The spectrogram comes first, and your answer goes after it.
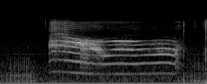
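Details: F2 Savannah cat, a 9-month-old female once half feral, crying for attention indoors: a single loud, steady, drawn-out meow over a second long with strong harmonics, falling slightly at the end, then a soft knock.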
